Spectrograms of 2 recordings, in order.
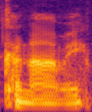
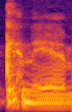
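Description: First: The name is said in its original, non-American way. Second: The name is said with an American pronunciation. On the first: "No, it's Konami" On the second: "I say Konami because I'm American"

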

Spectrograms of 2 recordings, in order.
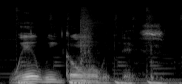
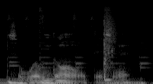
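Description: First: It is said slowly. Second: It is said at a normal, quicker pace.

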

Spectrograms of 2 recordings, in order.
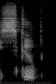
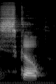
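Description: First: It starts with sk and has an oo vowel. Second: It starts with sk and has an oh vowel. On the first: "nor should it be scoop" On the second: "should not be scope"

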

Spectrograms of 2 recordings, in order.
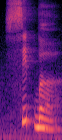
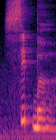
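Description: No difference in how they are said.

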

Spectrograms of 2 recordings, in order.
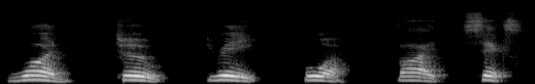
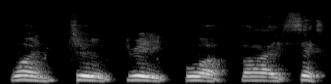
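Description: First: It is counted at a moderate pace. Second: It is counted a little faster.

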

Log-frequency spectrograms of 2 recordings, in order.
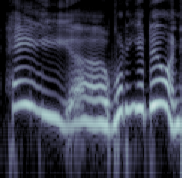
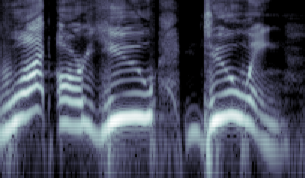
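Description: First: It is said in a light, gentle voice. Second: It is said in a loud, booming voice.

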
